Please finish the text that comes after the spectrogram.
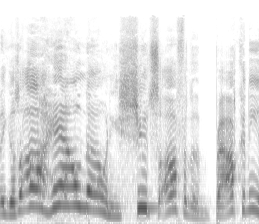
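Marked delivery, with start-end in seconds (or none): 0.2-1.0 much higher, louder mock panic; freaked-out outburst. Retelling a moviegoer bolting off the balcony, mock freak-out. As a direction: imitate someone freaking out, pitched way up. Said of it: "he freaks out".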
